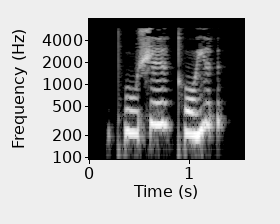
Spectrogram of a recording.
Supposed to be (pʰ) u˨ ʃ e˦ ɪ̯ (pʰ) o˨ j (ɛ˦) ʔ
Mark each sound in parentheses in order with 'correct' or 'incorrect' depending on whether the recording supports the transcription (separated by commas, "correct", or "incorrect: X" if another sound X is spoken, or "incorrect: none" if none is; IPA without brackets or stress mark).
correct, incorrect: kʰ, incorrect: ɪ˦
